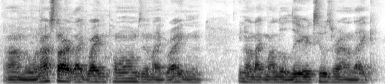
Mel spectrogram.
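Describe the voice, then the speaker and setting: Deep-voiced relaxed man from Texas. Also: a little fast, roomy sound. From San Antonio, Texas. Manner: relaxed, energetic, slangy. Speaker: rapper guest. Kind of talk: casual interview talk.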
